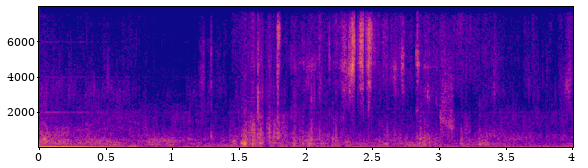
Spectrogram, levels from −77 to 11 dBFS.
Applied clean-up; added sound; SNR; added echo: neural separator model SepFormer DNS4.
